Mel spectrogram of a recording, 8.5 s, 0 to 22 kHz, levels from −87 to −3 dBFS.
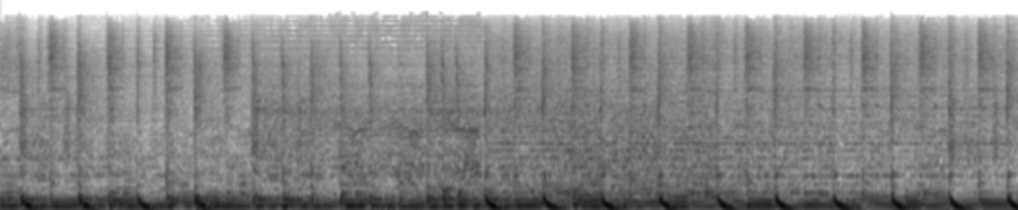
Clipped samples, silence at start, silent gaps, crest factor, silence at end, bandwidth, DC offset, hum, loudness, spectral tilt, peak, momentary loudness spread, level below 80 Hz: under 0.1%; 0 s; none; 14 dB; 0 s; 16.5 kHz; under 0.1%; none; -15 LUFS; -5 dB/octave; 0 dBFS; 4 LU; -20 dBFS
